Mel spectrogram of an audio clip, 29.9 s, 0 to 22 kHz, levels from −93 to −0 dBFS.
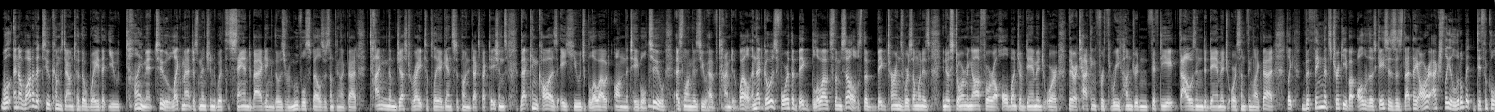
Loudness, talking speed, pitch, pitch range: -16 LUFS, 220 wpm, 115 Hz, 105-125 Hz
